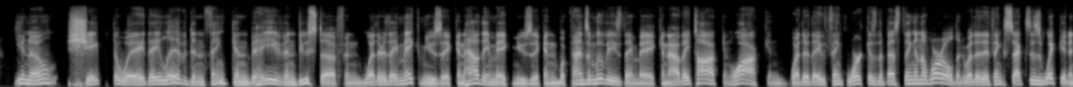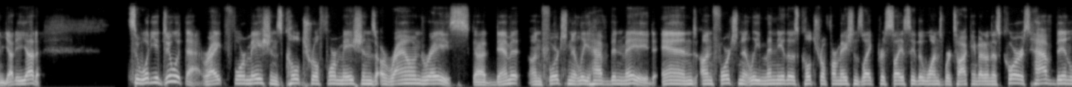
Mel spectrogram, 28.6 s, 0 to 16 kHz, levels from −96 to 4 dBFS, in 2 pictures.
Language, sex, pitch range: English, male, 110-150 Hz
